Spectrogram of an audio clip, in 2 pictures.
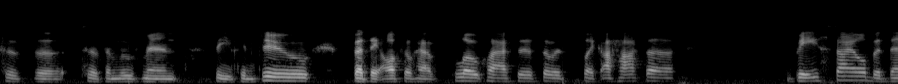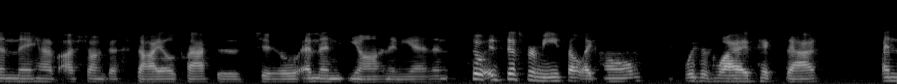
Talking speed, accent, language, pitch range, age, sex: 170 wpm, American, English, 130-155 Hz, 30-49, female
